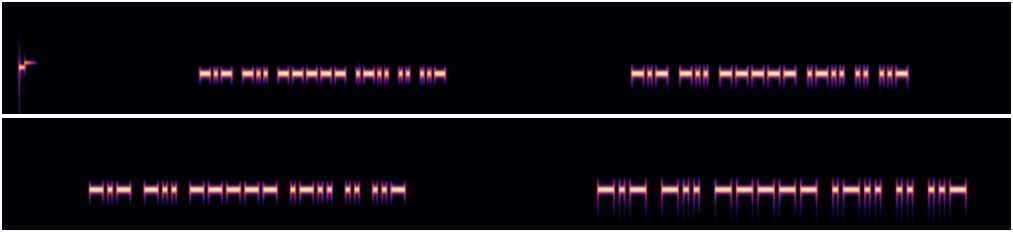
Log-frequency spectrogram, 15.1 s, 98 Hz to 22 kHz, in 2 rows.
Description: Morse code, heard as a keyed tone, about 37 wpm, 700 Hz. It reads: KD0LIU KD0LIU KD0LIU KD0LIU
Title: Speed Racing - USA 2x3 Call Signs 30wpm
